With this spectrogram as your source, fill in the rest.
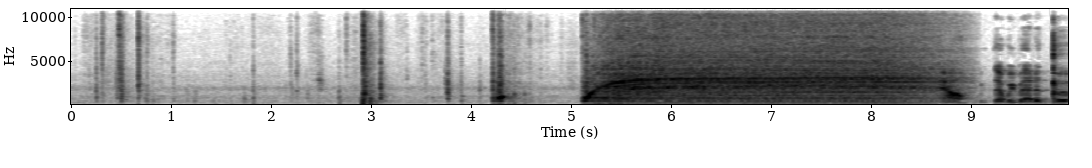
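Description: An electric hand mixer blends red velvet cake batter made with cake flour. Its loud, steady motor whir runs for about four seconds after a few light knocks, then cuts off into scattered clatter.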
